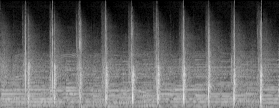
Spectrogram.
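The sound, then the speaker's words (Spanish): A group claps together in steady unison to applaud God, roughly ten sharp claps about half a second apart, over sustained keyboard or organ chords. No one is speaking. “Vamos a aplaudirle.”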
